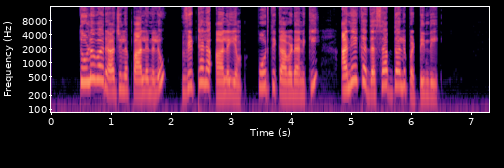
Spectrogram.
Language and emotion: Telugu, neutral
